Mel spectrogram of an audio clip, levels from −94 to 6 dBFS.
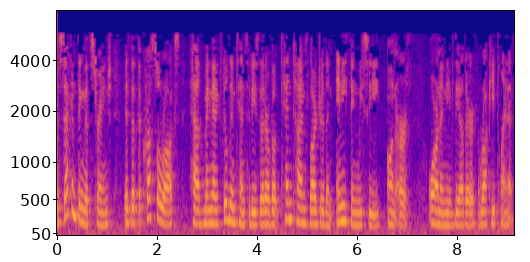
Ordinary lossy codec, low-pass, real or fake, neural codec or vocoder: MP3, 24 kbps; 7.2 kHz; real; none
